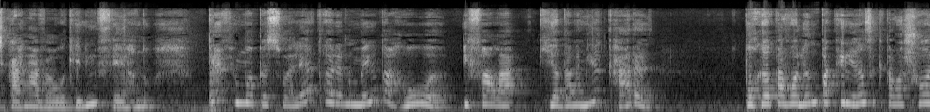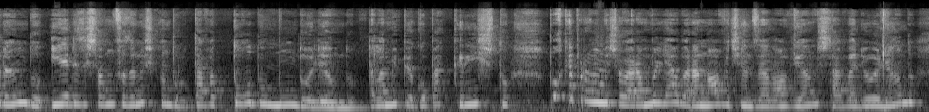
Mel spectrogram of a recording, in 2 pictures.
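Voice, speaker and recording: A woman telling a personal story to her viewers, animated and dramatic, with slangy phrasing and swings between loud and soft. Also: on the high side. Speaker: storyteller host. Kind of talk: casual storytelling to camera.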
